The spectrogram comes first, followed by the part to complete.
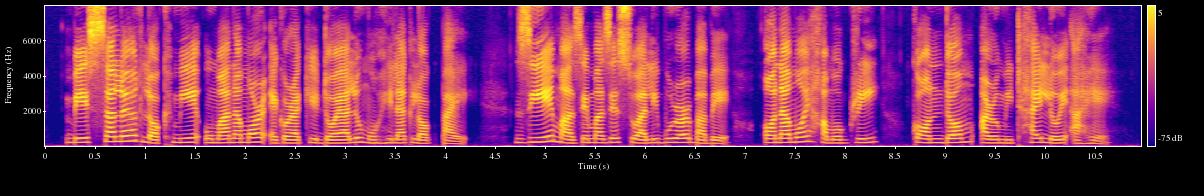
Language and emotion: Assamese, neutral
